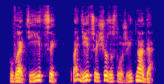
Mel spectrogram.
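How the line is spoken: Grumbling. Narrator (Russian): проворчала она

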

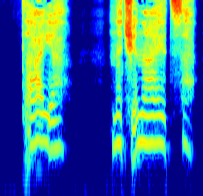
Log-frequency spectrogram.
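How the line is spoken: Whisper. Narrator (Russian): прошептала она

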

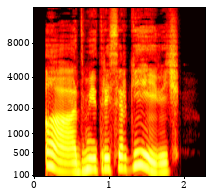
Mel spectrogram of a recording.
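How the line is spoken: Drawl. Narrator (Russian): протянула она

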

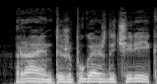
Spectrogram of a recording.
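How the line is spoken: Shouting. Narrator (Russian): крикнула Эмми

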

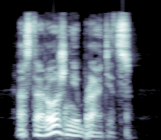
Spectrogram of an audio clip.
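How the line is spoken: Hissing. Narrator (Russian): прошипела Хлоя

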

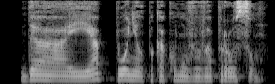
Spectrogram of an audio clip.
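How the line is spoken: Man's growl. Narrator (Russian): рыкнул мужчина Артур

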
